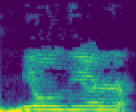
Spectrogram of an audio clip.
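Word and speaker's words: Mjölnir: What's it actually called? – Mjolnir. – That's it. I always mispronounce that. – It's pronounced Mjolnir, and it's thought to maybe mean lightning.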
